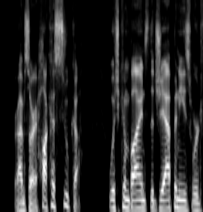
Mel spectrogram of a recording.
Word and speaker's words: Hakosuka: GTR was soon bestowed with the nickname of hakura I'm sorry hakosuka which combines the Japanese word for box with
